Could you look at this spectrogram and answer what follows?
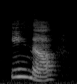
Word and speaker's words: enough: how about this one we pronounce these with a short u sound and an f rough enough and tough you know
